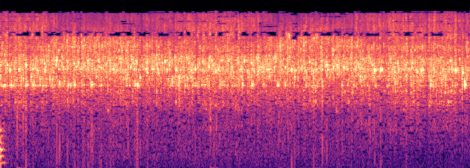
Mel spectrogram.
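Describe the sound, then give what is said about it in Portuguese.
A leafy chakchas ritual rattle is shaken steadily and continuously in a purification ritual, a dense, bright rustling swish that stays loud throughout with no pauses and no voices. “Permita que o barulho das charchas do chacoalho limpe seu campo energético.”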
